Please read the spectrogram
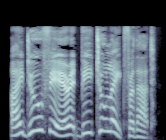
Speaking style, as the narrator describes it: Moria said loudly

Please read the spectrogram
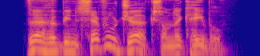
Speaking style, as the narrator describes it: Silver's voice grunted in her ear

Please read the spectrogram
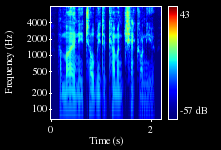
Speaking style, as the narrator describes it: said Ron in a low voice

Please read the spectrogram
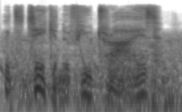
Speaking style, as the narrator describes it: she murmured

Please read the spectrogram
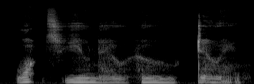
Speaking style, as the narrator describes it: Harry whispered into the darkness

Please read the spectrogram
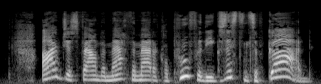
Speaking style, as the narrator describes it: a character exclaims excitedly

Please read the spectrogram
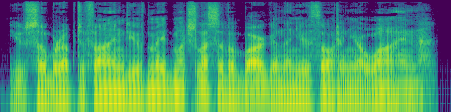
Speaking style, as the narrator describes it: he added dryly

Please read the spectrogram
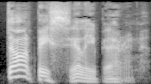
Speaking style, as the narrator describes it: Alsbet said, voice emphatic but round face smiling warmly

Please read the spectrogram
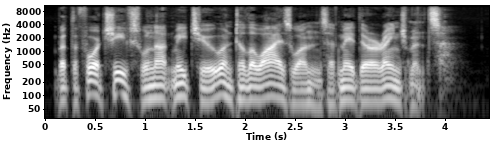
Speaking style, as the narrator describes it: Lan added dryly

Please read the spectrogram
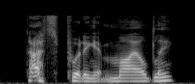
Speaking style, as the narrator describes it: Perrin added with a snort

